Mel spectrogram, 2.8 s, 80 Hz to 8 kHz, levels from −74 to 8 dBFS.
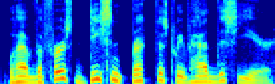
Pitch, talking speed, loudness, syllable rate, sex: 145 Hz, 220 wpm, -18 LUFS, 5.1 syllables/s, male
